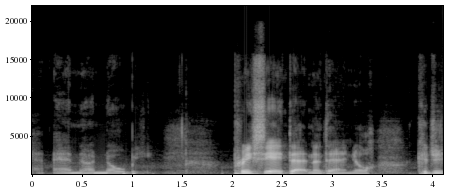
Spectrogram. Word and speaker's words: Anunoby: Nathaniel Carby says Anunoby, pronounced Anunoby.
